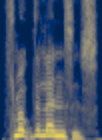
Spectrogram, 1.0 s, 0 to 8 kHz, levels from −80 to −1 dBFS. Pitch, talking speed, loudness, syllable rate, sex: 260 Hz, 175 wpm, -14 LUFS, 5.4 syllables/s, female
